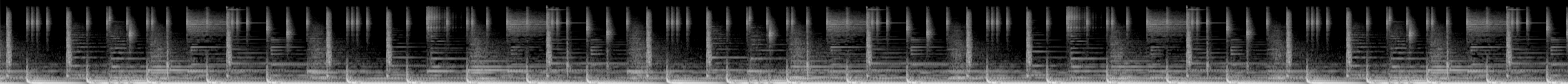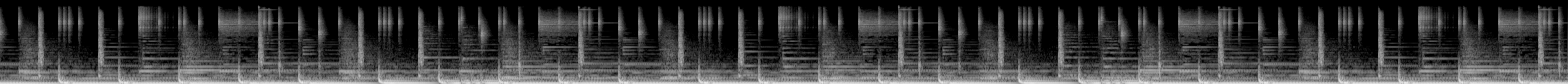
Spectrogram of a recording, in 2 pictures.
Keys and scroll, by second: 1.7 ctrl+alt+z, 2.0 ctrl+alt+z, 2.3 ctrl+alt+z, 2.8 ctrl+alt+z.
